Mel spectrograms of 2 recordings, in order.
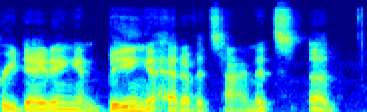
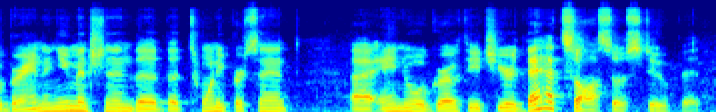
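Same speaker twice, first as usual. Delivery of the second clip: ordinary talk, nothing marked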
